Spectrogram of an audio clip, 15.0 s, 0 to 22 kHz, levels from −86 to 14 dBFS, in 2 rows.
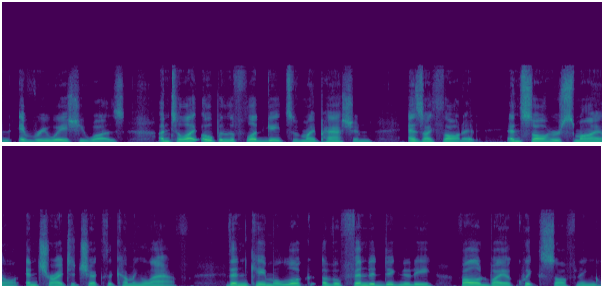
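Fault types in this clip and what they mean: Comfort noise in place of the background: from 10.17 to 10.29 s, for about 120 ms, the quiet room tone between speech, sitting about 47 dB below the loudest passages, turns into a flat, featureless hiss at the same level. This is likely discontinuous transmission in the Opus codec. With no speech detected, the sender paused, and the receiver filled the gap with synthetic noise matched to the background's rough spectrum until real audio resumed.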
